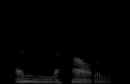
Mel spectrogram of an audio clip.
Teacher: we have another hamzatul wasl here, which is not pronounced, since again, it's in the middle of the utterance. And also the lam is not pronounced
